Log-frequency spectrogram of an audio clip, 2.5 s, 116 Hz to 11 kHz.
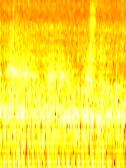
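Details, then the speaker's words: Suzuki SZR 150 after timing chain repair and gasket replacement: even steady exhaust pulses at quick regular beat, no rattle or knock; first-start noise gone, single running smoothly. "ko pag unang andar. Okay na uli. Smooth na ulit tumakbo."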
